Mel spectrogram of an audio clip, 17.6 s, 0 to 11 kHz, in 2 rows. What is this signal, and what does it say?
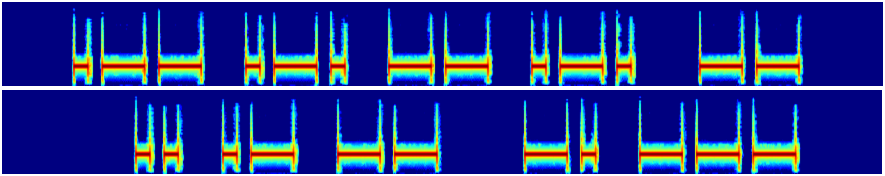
Morse code, heard as a keyed tone, about 8 wpm, 800 Hz. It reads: WRMRM IAMNO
